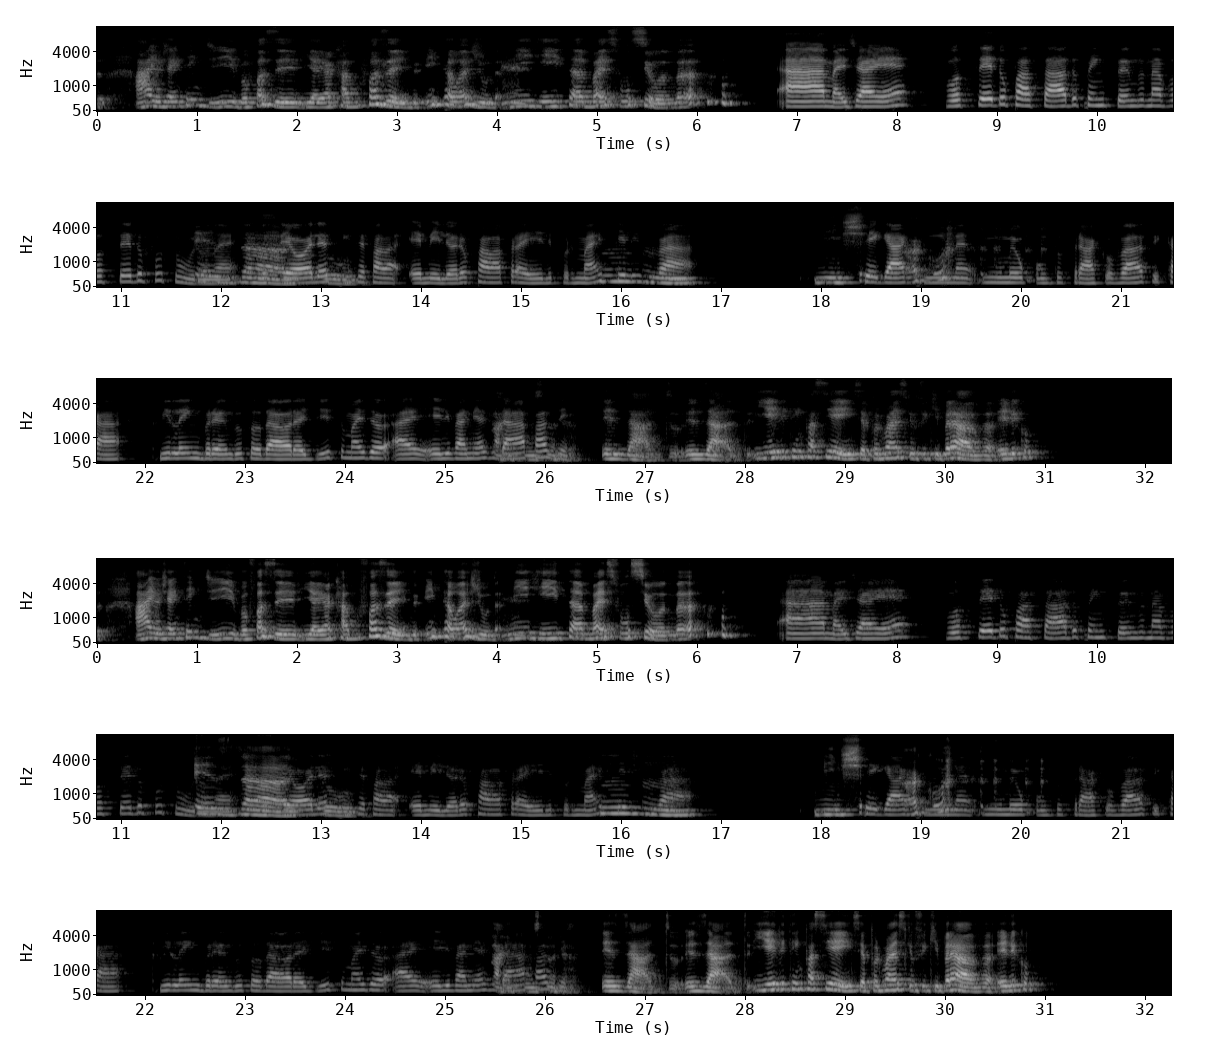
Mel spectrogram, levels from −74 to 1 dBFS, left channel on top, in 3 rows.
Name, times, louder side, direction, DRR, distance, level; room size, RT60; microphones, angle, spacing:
voice 1, 0.0-6.0 11.7-12.7 13.0-13.3 15.8-16.7 17.9-18.4 18.8-19.3 25.5-26.2 26.6-30.8, right 2 dB, 80° right, 6 dB, 1.9 m, -34 dB
voice 2, 6.8-8.1 8.5-16.7 18.1-21.8 22.2-26.3, left 5 dB, 45° left, 12 dB, 0.4 m, -37 dB
14.0 x 5.0 x 5.3 m, 0.41 s
head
